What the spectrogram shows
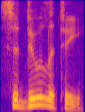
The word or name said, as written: sedulity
